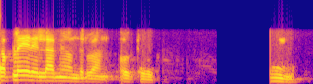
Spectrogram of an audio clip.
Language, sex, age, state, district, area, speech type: Tamil, male, 45-60, Tamil Nadu, Thanjavur, rural, conversation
